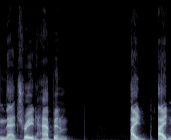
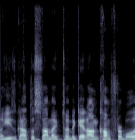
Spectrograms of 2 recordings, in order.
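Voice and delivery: odd voice. Real, not acted. Tired host slipping into an odd put-on voice, half joking. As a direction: slip into a silly tired voice. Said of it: "I don't know why I'm doing this voice".

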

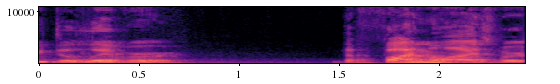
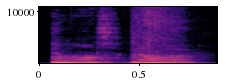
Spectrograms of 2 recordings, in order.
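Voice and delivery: soft, low off-mic murmur; hushed, low, hesitant aside; discreet aside; 4 semitones lower, 10 dB quieter than usual. Real, not acted. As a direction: relay it privately, under your breath. Relays private phone message quietly.

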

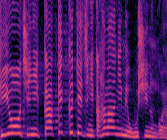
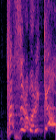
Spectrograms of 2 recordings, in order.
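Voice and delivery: high shouted threat; hammed-up shrill outburst; raging wind; 11 semitones higher, faster than usual. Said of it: "막 바람이".

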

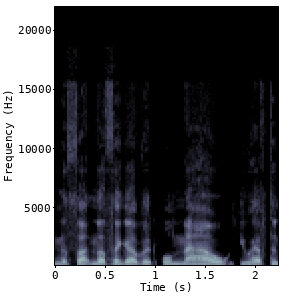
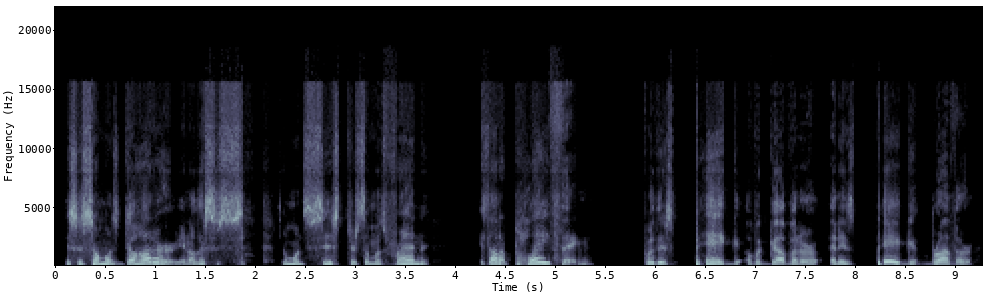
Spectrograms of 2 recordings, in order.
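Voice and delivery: outraged; 6 semitones higher than usual. Real, not acted. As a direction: build it into real outrage. Outraged defense of victims.

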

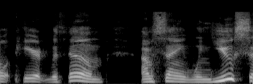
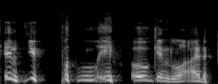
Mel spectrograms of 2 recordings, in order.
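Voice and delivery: slow mock-laughing delivery; forced corny laughing; 4 semitones higher than usual. Host mocks Brian laughing along with Cornette, forced laughter. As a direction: imitate someone forcing laughs through the question. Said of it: "it's so forced and corny".

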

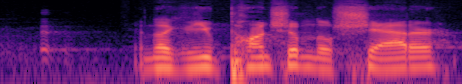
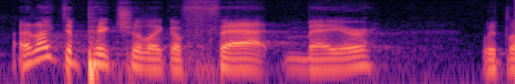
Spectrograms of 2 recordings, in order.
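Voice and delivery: ordinary delivery

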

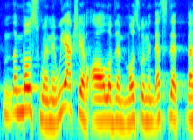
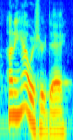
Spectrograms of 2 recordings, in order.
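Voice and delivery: loving wife; 6 semitones lower, 5 dB quieter than usual. Retold or imitated. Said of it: "like a loving wife".

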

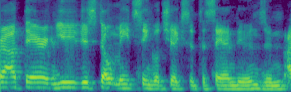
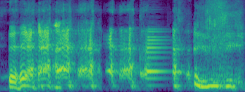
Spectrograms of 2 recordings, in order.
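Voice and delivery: long, higher-pitched run of laughter; real laugh; 8 semitones higher than usual. Real, not acted. Storyteller recalling the sister's phone call, amused laugh. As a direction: crack up at your own story.

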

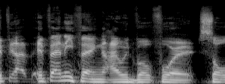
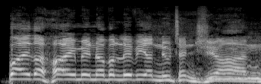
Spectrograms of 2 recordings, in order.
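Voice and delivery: Anchorman line; 11 semitones higher than usual. Retold or imitated. Announcing the winning quote, hammed-up grand declaration. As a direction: declaim it like a pompous newsman. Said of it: "I don't know how it was delivered".

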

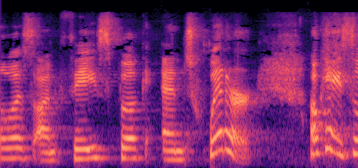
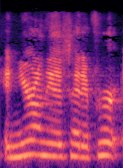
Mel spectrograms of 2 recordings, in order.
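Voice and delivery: usual speaking voice

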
